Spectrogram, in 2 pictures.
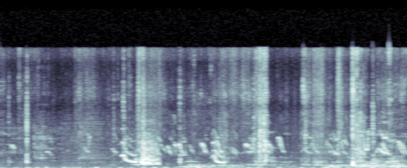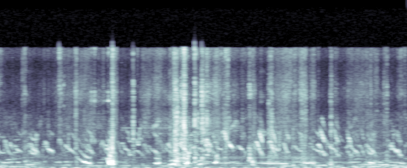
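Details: Francolin chicks being fed, a crowd of high, short descending chirps tumbling over one another, mixed with sharp taps and a low humming drone underneath.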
